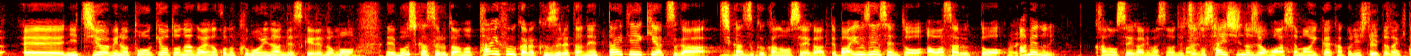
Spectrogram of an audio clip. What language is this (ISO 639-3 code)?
jpn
